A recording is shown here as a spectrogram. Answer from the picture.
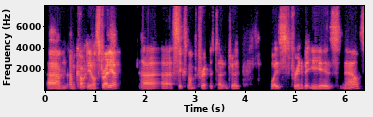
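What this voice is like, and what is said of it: Englishman with Australian twang. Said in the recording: “my Australian twang over the past four seasons, which has probably got a little bit more exaggerated”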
